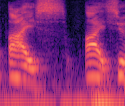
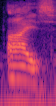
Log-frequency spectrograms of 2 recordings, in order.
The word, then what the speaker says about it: AIS: ICE. You could call it ICE if you want, which is how we pronounce it in Italian.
